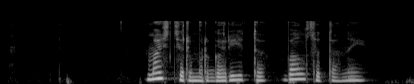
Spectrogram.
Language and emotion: Russian, sad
